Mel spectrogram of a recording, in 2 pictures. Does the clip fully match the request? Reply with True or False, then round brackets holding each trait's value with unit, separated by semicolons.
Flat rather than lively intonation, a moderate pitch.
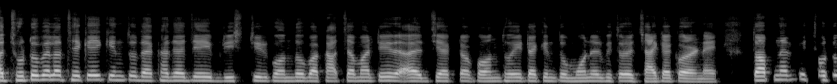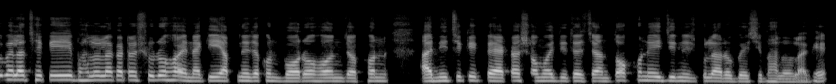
False (3.8 semitones; 165 Hz)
